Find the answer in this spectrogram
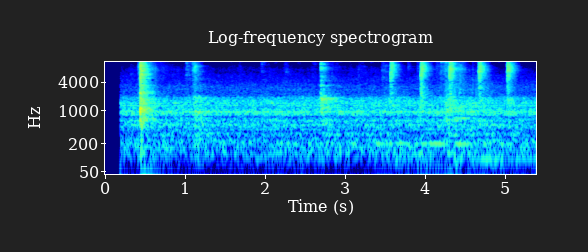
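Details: Quiet indoor background hiss with a few sharp clicks and soft knocks, and no animal voice heard.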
